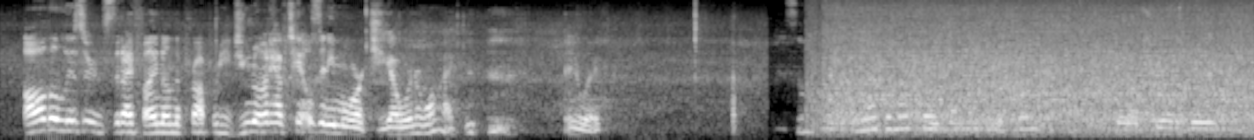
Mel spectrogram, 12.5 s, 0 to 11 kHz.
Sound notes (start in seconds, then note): 8.0 water running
